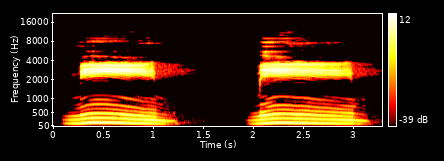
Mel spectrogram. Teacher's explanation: जब दोनों होंठों के बाहर खुश्क हिस्से आपस में मिलते हैं तो इससे मीम अदा होता है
